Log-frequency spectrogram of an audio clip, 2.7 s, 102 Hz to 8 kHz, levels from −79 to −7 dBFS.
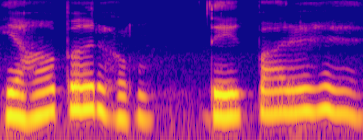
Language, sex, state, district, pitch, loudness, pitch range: Hindi, female, Chhattisgarh, Raipur, 230 Hz, -14 LUFS, 215-250 Hz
